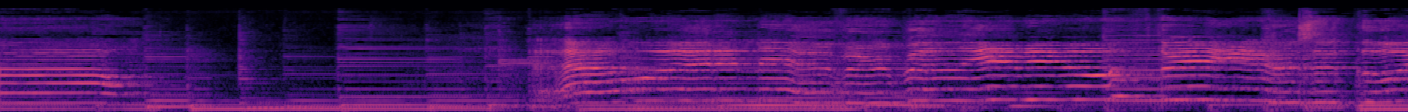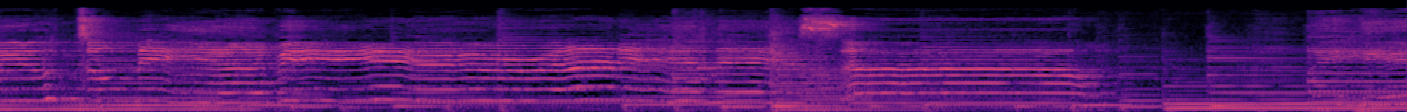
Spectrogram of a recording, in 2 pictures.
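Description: A woman singing, with long wavering held notes, over a strummed acoustic guitar.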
